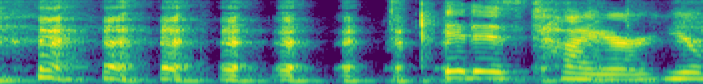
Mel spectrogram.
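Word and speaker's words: Tyre: But here that you're referring to is actually pronounced tire. Oh, I always get that wrong. Yeah, tire.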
